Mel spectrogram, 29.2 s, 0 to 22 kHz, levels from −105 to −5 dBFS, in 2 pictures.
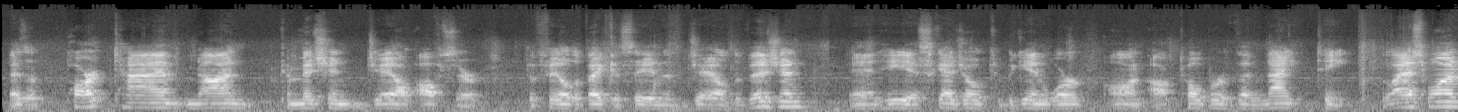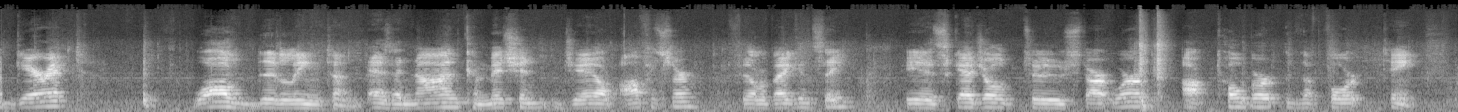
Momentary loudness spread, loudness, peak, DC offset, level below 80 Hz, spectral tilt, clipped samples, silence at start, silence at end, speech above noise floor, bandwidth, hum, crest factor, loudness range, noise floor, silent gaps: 16 LU; -19 LUFS; -2 dBFS; under 0.1%; -50 dBFS; -3.5 dB/octave; under 0.1%; 0.1 s; 0 s; 22 dB; 17 kHz; none; 20 dB; 5 LU; -43 dBFS; none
